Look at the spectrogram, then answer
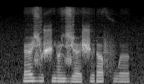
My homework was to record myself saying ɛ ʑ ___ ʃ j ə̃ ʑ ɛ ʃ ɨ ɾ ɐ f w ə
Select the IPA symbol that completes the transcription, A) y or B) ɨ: A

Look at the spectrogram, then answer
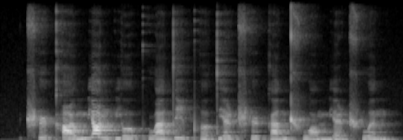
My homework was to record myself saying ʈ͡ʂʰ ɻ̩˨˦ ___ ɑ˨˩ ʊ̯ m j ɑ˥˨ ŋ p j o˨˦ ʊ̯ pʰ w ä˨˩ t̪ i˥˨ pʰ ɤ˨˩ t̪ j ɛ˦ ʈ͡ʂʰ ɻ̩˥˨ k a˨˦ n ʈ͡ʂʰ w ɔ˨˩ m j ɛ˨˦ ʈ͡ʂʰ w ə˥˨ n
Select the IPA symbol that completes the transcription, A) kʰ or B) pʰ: A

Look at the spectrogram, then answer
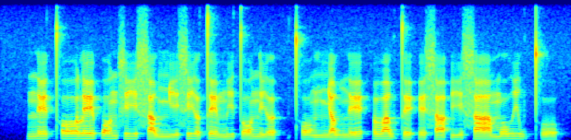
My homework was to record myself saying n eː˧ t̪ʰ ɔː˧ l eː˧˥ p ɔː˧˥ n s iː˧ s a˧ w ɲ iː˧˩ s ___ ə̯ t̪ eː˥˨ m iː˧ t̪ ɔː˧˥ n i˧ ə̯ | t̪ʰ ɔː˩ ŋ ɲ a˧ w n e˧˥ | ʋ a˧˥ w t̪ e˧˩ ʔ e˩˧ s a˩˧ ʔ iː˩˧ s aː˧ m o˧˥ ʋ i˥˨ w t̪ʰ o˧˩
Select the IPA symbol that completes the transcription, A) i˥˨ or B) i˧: A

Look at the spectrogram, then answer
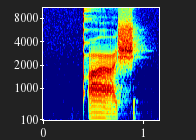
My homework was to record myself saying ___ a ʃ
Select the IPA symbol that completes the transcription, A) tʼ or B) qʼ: B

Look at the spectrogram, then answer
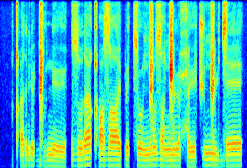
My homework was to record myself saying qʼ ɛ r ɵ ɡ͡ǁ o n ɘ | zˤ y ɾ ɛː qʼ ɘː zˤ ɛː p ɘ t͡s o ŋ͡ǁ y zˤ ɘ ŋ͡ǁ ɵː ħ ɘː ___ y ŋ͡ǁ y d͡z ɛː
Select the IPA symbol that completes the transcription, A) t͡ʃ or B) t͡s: A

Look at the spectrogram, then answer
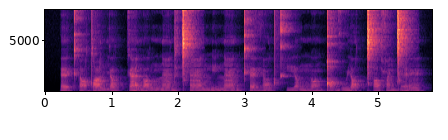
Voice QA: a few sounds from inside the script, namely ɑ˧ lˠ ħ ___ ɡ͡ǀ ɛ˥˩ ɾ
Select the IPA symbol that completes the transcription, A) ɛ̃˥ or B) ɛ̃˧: A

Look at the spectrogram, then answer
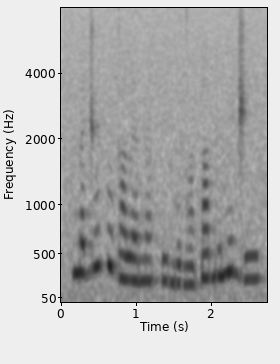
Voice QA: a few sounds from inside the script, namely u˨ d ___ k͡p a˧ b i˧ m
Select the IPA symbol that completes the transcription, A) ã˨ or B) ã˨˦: A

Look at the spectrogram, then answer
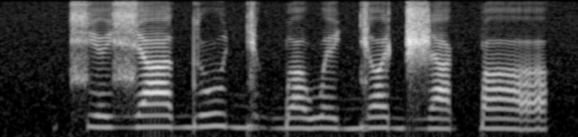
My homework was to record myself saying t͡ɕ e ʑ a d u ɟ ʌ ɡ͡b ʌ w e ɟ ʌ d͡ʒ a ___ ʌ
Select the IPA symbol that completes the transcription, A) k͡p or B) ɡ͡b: A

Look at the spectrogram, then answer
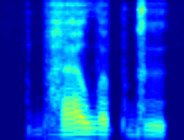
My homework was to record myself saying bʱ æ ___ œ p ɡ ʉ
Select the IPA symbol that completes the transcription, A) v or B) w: B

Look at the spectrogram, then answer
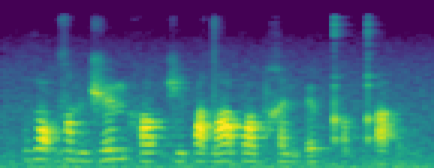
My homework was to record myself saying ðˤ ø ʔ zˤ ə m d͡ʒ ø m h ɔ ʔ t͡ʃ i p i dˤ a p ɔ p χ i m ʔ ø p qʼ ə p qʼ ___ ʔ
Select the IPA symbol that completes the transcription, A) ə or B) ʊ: A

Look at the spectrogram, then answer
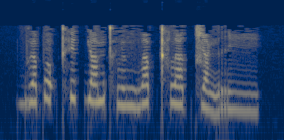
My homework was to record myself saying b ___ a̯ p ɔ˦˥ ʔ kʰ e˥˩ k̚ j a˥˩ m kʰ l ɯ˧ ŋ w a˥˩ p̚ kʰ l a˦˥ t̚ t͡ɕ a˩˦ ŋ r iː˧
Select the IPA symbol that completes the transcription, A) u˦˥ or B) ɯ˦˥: B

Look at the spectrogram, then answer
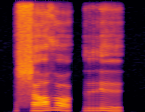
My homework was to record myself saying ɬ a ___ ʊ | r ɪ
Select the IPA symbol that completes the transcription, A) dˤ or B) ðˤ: B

